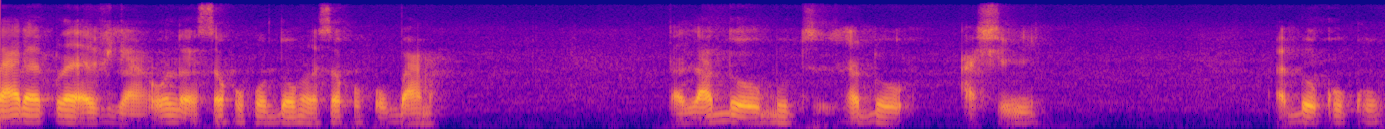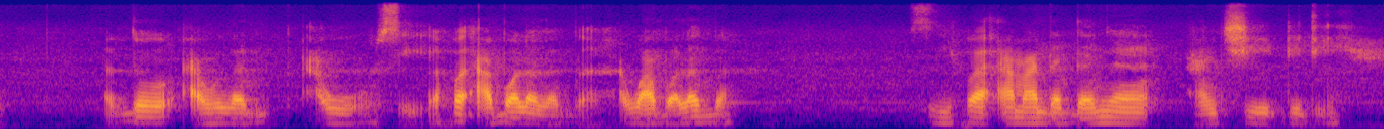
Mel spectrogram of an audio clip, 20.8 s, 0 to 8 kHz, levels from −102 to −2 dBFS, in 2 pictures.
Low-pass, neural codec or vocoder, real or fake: 7.2 kHz; codec, 16 kHz, 6 kbps, DAC; fake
